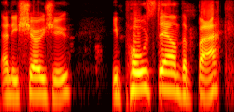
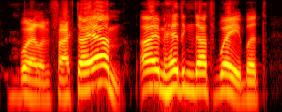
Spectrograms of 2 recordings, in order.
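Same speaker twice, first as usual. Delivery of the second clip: put-on fantasy dwarf voice with dwarf accent; 3 semitones higher than usual. Narrator voicing a character who replies to you: dwarf accent. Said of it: "He replies to you in dwarf".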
